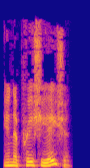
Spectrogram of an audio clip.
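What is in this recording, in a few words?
"inappreciation", British English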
